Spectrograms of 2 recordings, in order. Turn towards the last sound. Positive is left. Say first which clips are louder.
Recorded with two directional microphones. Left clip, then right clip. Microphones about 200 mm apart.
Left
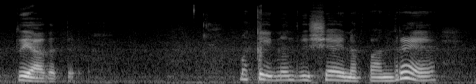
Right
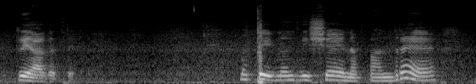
# left 3 dB
turn(degrees=25)  # may be behind; listen again after turning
